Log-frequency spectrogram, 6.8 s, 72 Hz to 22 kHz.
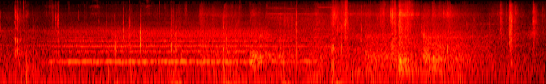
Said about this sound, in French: Dimanche 16 mai 1937, 18h30. Une rame en provenance de la station Porte de Charenton entre à la Porte Dorée.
